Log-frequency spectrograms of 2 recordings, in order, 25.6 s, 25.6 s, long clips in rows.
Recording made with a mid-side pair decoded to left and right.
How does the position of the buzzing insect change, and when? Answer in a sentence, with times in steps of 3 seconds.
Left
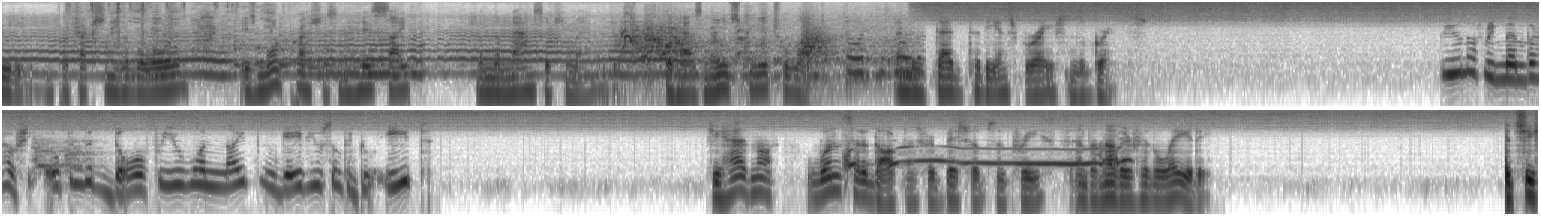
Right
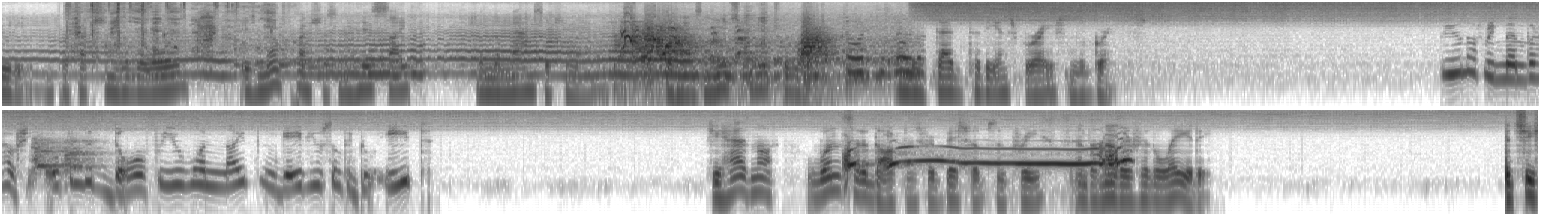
You can hear the buzzing insect on the left from 0 s, in the centre from 3 s and on the left from 9 s.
